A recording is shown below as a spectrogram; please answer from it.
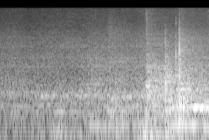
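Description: Microphone handling noise as a handheld microphone is fitted onto its stand, picked up by the microphone itself: quiet at first, then rubbing and a few sharp knocks about one and a half seconds in.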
